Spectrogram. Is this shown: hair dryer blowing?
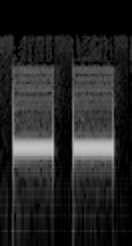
no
